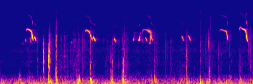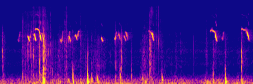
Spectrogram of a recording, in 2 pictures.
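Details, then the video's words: Week-old chicks, Rhode Island Red and Black Sumatra hens, fresh from the hatchery; continuous high falling peeps in bursts from many chicks, with scratching, clicks and handling noises throughout. "Week Old Chicks"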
